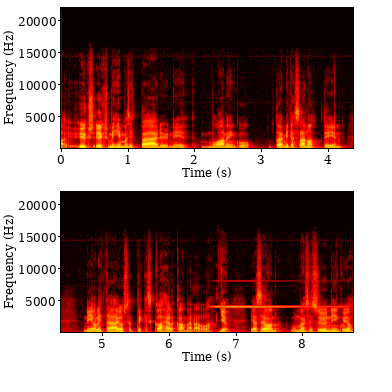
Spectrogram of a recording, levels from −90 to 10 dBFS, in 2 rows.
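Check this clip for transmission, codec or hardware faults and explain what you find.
There is one fault, a feedback whistle from 6.53 s to the end of the clip at 8.77 s, beginning just after "just että tekisi kahdella". The loudspeaker-to-microphone loop was likely held at the edge of feedback, sustaining a thin, steady 4 kHz whistle that sits well below the speech and swells and fades slowly in level.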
